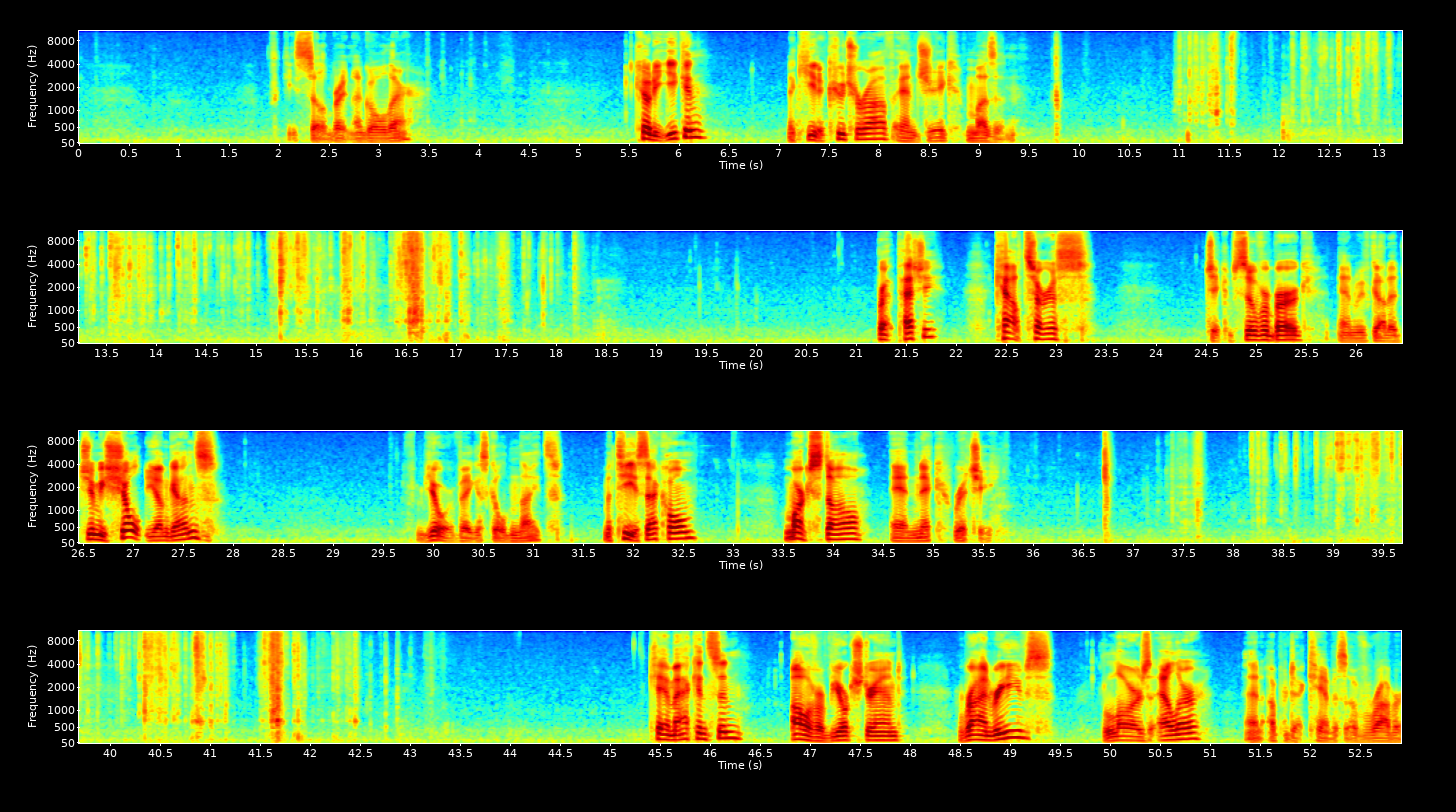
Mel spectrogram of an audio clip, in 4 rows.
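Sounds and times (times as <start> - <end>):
wrapper tearing and crinkling: 11.0 - 18.3, 37.3 - 43.2.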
